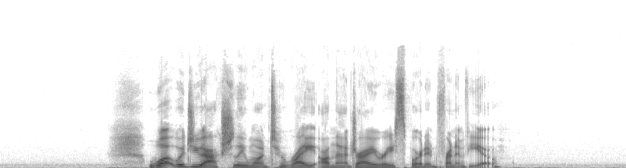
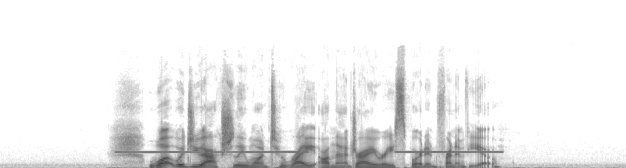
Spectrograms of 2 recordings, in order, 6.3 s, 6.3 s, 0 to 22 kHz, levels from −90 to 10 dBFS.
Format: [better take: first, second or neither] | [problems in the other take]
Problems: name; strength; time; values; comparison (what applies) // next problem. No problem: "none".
first | high-pitched whine; noticeable; from 1 to 3 s and from 4 to 5 s; 2 kHz, 10 dB below the speech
